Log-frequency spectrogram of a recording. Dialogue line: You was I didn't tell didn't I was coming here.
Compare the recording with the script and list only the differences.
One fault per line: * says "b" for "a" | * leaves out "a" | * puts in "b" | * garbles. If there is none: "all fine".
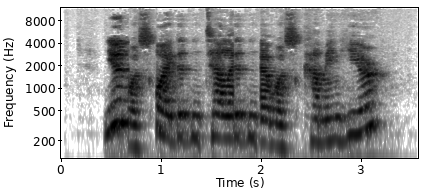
all fine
